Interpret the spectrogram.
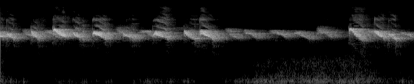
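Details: High, continuous warbling from an Oriental white-eye in buka tiong aw song, brought up to form, dated 3 January 2022. Dense sweet chirps run together with few breaks, faint low murmur in the background.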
